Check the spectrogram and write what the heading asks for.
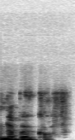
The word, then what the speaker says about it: Nabokov: i'm assuming that's a reference to nabokov um or nabokov as it's pronounced um have a reference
